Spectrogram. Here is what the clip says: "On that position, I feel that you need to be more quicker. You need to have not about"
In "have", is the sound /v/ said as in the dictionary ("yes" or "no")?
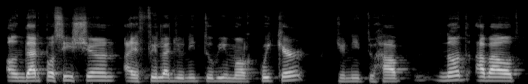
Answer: yes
